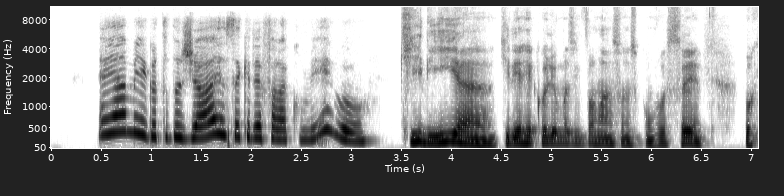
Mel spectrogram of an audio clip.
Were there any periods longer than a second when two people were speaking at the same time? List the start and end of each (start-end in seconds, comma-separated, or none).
none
